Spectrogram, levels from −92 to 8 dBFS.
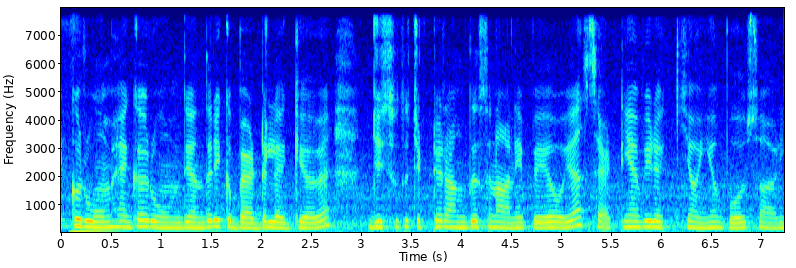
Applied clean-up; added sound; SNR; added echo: none; none; none; none.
